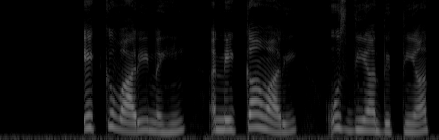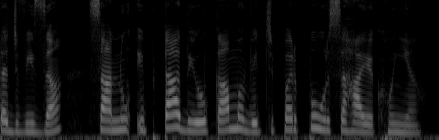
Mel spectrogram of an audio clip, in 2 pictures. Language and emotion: Punjabi, neutral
